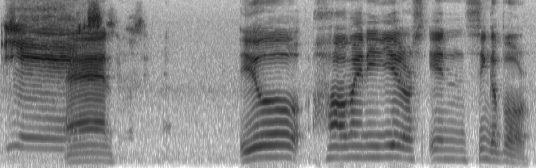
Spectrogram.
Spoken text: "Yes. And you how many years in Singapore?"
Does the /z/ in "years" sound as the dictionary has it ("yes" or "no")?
no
